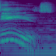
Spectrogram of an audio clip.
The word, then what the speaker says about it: Ys: game yep yep wanderers from ease pronounced ease or in his third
